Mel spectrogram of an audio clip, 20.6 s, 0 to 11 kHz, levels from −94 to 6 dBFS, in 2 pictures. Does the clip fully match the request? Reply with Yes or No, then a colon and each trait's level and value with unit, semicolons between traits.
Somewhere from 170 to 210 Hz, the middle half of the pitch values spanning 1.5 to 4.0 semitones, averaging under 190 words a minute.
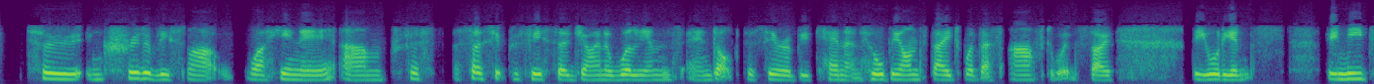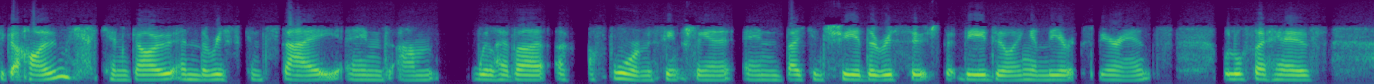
Yes: high, 190 Hz; average, 2.7 semitones; average, 180 wpm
